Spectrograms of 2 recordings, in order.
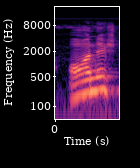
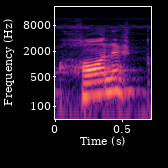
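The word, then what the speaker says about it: honest: देखिए ऑनेस्ट मैन, देखिए इसमें हॉनेस्ट कौन को पड़ता है, कौन हॉनेस्ट बोलता है, हॉनेस्ट मैन, हॉनेस्ट नहीं होता है, एच साइलेंट होता है, ऑनेस्ट होता है।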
